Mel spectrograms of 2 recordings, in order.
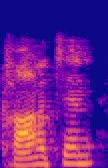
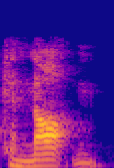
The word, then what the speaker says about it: Connaughton: listen to my dad my dad can't even pronounce like um he calls Pat connaughton Pat conaughton and it drives me crazy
